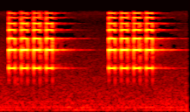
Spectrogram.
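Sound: alarm clock ringing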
